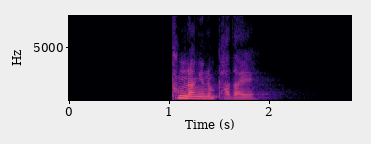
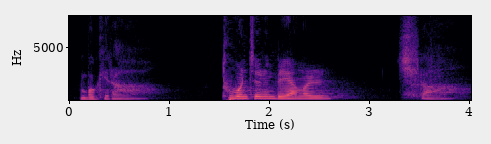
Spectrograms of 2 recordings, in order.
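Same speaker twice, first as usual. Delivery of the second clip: soft, mostly unvoiced storytelling; hushed whisper; 5 dB quieter than usual. Pastor whispering Jesus asking Peter about love. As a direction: whisper the tender question.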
